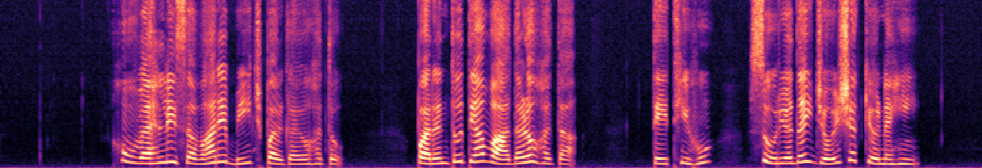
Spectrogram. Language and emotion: Gujarati, sad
